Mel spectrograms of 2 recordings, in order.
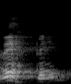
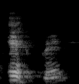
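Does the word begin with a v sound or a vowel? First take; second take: v sound; vowel. First: The word begins with a v sound. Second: The word begins directly with a vowel. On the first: This is the standard pronunciation. "que se pronuncia vespe" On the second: The initial sound is dropped, leaving the initials S P. "el hombre de los lobos pronuncia espe"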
